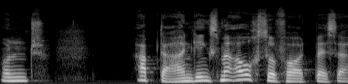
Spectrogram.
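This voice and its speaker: Using an ordinary speaking voice, a man with a fairly high pitch talks at a fairly slow pace on a very clean recording with a silent background. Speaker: yoga teacher. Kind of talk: tutorial. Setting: video recording.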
